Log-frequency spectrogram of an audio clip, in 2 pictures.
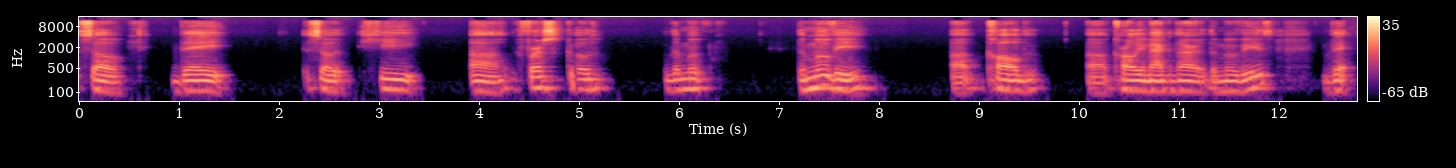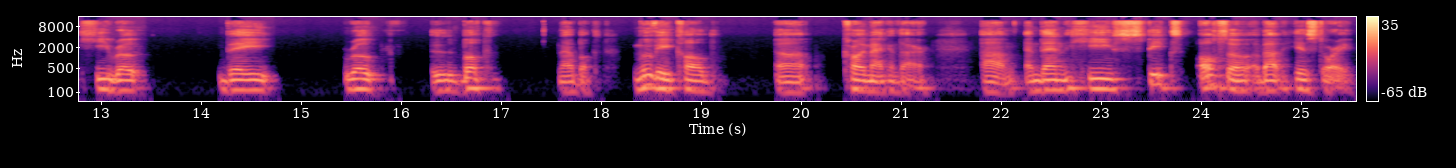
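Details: Broca's aphasia in a man after a stroke during valve surgery; comprehension reported intact but speaking very hard; a single word is repeated many times.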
